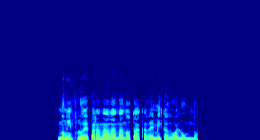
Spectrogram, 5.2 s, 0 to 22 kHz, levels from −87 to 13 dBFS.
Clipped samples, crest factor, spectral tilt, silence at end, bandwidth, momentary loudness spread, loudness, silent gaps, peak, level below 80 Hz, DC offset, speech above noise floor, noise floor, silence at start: under 0.1%; 20 dB; -6 dB/octave; 1.25 s; 11 kHz; 13 LU; -37 LUFS; 2.62-2.66 s; -20 dBFS; -72 dBFS; under 0.1%; over 54 dB; under -90 dBFS; 1.15 s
